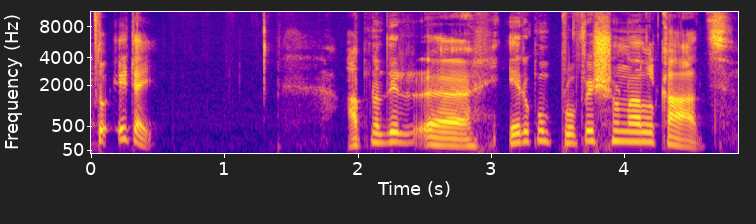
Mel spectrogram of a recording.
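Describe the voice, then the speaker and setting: A man's voice: on the high side, lively intonation, takes it slowly, no room sound, clean studio sound. A man with a Bangladeshi Bengali accent giving an informal tutorial, conversational and often checking in with short question tags. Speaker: tutorial instructor. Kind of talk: informal screen-recorded software tutorial.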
